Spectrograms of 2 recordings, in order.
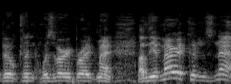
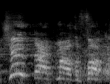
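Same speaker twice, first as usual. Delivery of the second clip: mock pilot yell; 8 semitones higher than usual. Pilot spotting Welsh dragon flag.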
